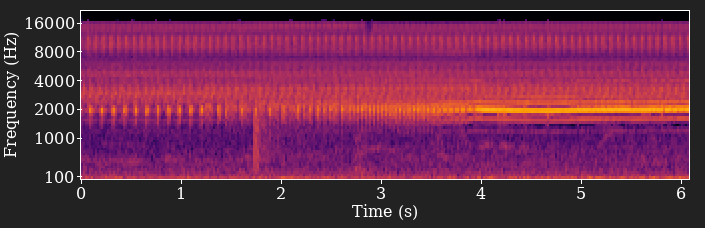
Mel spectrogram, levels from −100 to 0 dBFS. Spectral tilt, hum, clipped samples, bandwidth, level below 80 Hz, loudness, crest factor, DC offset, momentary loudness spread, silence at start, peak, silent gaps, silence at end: 1.5 dB/octave; none; under 0.1%; 17 kHz; -48 dBFS; -21 LUFS; 12 dB; under 0.1%; 14 LU; 0 s; -12 dBFS; none; 0 s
